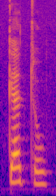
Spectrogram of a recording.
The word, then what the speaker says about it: gâteau: French has a hard and soft rule for the letter G. If G is followed by A, O, or U, it makes a hard G sound, just like in English. And if G is followed by E, I, and Y, it softens into that J sound.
